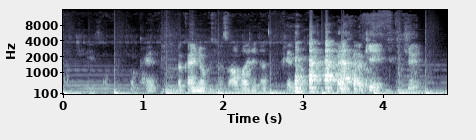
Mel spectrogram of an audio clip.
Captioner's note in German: lacht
